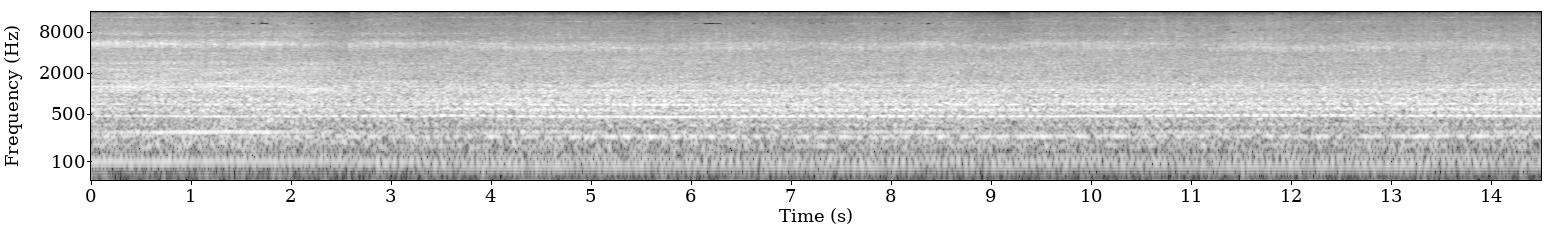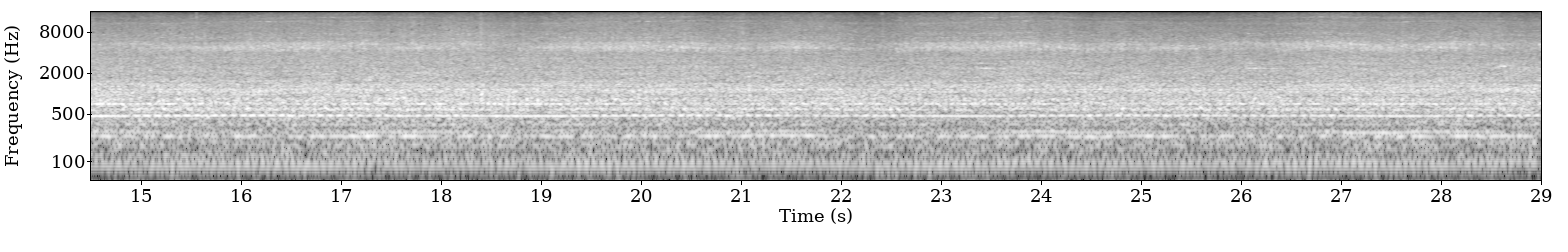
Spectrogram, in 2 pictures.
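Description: A tractor's diesel engine rumbles steadily.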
